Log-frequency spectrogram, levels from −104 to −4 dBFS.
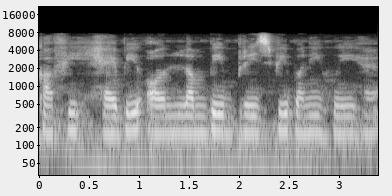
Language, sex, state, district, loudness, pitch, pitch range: Hindi, female, Bihar, Vaishali, -20 LUFS, 160 Hz, 155-165 Hz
